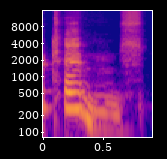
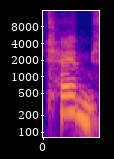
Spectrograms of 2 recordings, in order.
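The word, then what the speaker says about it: Thames: Oh, no. It's the river tens. Yes. It's all right. Big dog. How does How does How does th sound like TI? You You have to ask this woman. It's not. It's temps.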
